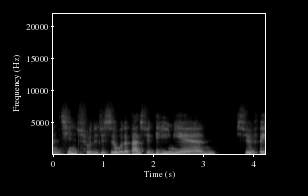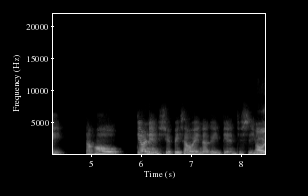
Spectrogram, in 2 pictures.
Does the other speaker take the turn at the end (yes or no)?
yes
